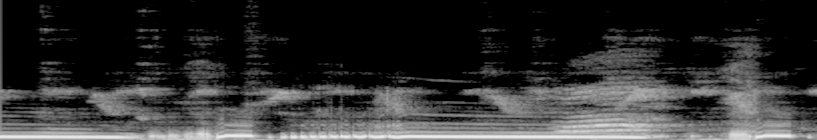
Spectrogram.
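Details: White Barbary dove giving a lure call, a long, smooth, low coo after a fluttering onset, framed by short rising notes and a faint overlapping voice-like sound.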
